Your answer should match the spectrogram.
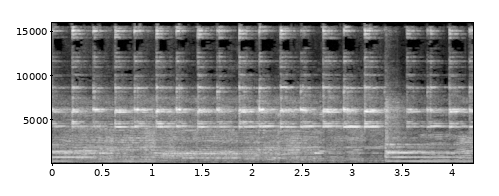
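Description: Temple aarti music: voices singing together, with a long held note at the start and again from about three seconds in, over fast, steady ringing of metal temple bells.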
